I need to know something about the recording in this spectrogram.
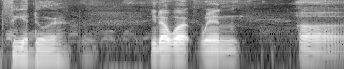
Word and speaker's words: Fedor: correction on on theodore it's theodore not fedor or fedor it's theodore thank you that's his name that's the way he'll pronounce it to you fedor the american version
